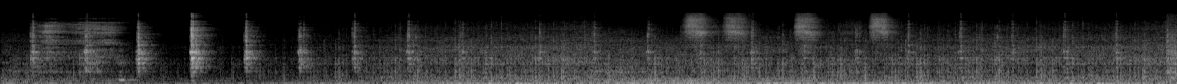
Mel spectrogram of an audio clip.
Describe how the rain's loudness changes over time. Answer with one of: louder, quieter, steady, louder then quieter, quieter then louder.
louder.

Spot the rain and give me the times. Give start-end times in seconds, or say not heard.
0.0-11.7.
